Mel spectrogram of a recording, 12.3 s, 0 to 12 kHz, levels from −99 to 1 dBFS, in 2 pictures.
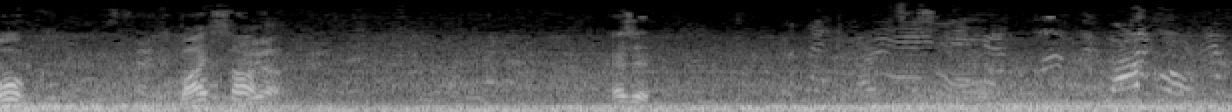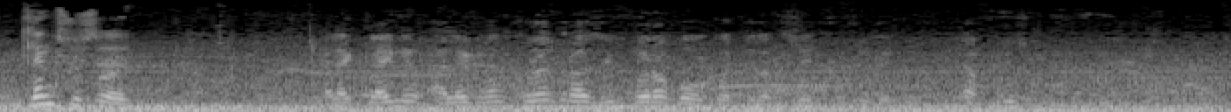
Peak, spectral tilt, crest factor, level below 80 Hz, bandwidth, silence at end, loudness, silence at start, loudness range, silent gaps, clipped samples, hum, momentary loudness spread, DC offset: -10 dBFS; -8.5 dB/octave; 18 dB; -34 dBFS; 8.8 kHz; 0 s; -30 LUFS; 0 s; 3 LU; none; under 0.1%; none; 7 LU; under 0.1%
